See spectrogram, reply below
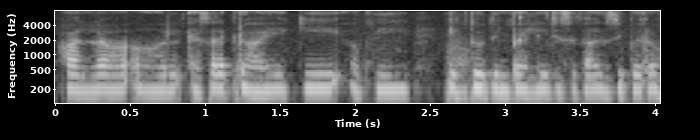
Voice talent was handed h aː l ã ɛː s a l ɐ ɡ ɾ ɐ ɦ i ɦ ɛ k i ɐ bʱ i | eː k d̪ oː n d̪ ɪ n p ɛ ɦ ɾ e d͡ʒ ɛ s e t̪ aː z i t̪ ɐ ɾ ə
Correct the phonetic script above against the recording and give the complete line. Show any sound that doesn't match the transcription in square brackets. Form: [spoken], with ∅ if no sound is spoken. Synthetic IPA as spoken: h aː l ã ɛː s a l ɐ ɡ ɾ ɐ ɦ [a] ɦ ɛ k i ɐ bʱ i | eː k d̪ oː [∅] d̪ ɪ n p ɛ ɦ [l] e d͡ʒ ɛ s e t̪ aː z i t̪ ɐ ɾ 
